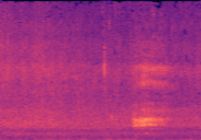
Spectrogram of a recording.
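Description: Street noise: a steady rumble of traffic with wind buffeting the phone's microphone, and a brief brighter hiss about one and a half seconds in.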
